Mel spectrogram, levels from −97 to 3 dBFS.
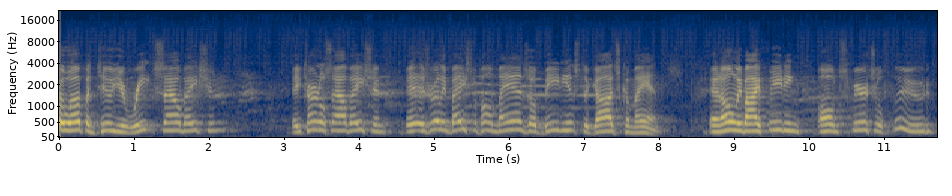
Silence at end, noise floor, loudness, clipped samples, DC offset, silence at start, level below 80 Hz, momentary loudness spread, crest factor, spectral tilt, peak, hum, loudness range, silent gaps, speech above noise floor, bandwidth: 0.1 s; -58 dBFS; -24 LUFS; under 0.1%; under 0.1%; 0 s; -76 dBFS; 12 LU; 20 dB; -6.5 dB/octave; -4 dBFS; none; 5 LU; none; 35 dB; 10.5 kHz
